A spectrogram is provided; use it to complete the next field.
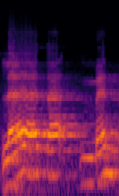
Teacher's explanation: namanya ismam itu adalah memunyungkan bibir di tengah-tengah dengung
